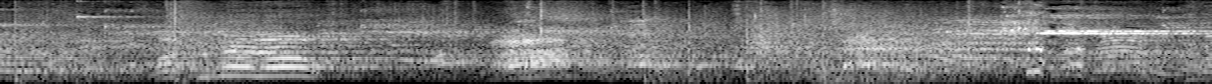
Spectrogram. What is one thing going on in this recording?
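A crowd of spectators talks and cheers in an echoing gym.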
